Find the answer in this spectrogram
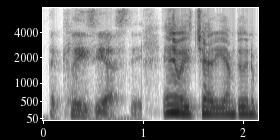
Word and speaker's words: Ecclesiastes: This story uh this this book of the Bible is it E escalistes? Absolutely. The book is pronounced Ecclesiastes.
